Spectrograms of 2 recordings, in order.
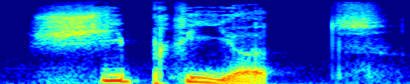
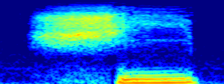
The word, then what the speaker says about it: Chypriote: Chypriote. She, remember this Y is pronounced like I, okay? Chypriote. Chypriote. Okay?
